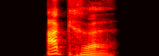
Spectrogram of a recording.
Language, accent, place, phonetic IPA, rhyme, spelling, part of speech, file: German, Germany, Berlin, [ˈakʁə], -akʁə, ackre, verb, De-ackre.ogg
- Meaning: inflection of ackern: 1. first-person singular present 2. first/third-person singular subjunctive I 3. singular imperative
